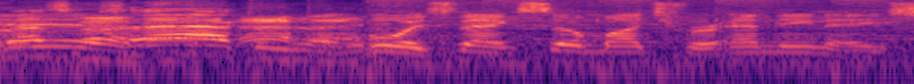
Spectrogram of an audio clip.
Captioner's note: laughing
